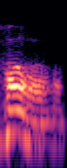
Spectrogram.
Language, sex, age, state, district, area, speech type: Marathi, male, 18-30, Maharashtra, Wardha, urban, conversation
